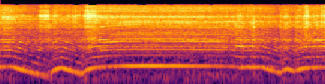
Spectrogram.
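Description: Countertop electric blender running on a thick mix of raw cauliflower chunks, banana, milk and egg: a loud, steady motor whine that sags in pitch and recovers twice in the first second and again about three and a half seconds in.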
